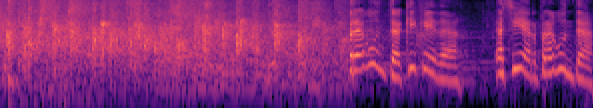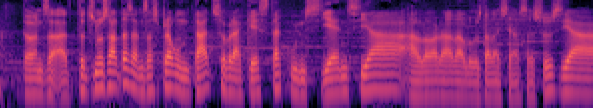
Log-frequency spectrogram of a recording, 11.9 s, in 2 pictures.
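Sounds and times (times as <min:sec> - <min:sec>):
audience applause: 0:00.0 - 0:03.8
speech: 0:03.9 - 0:11.8.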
